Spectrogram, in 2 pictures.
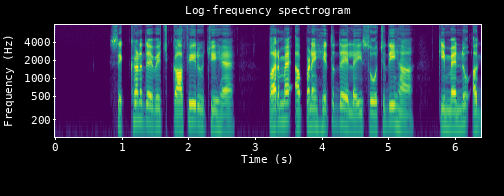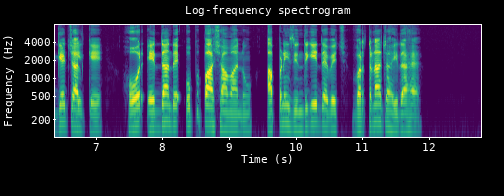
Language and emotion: Punjabi, neutral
